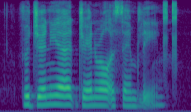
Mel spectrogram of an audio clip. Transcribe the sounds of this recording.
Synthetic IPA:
vəd͡ʒɪnjəd͡ʒɛnəɹələsɛ̃mblḭ

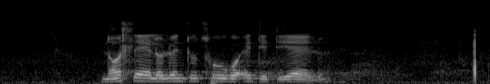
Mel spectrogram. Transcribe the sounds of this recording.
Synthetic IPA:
nɔɬɛlɔlwentʼut͡sʰuk̬ɔʔed̥ʱid̥ʱijɛːlwɛ

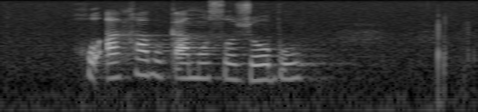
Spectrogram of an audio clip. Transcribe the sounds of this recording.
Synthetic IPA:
ɣʊʔak͡xabʊkʼamʊsɔʒoːbʊ

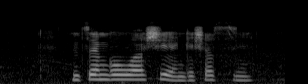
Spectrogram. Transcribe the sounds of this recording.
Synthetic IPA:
nt͡sɛŋɡɔwaʃiɦɛŋɡɛʃasi

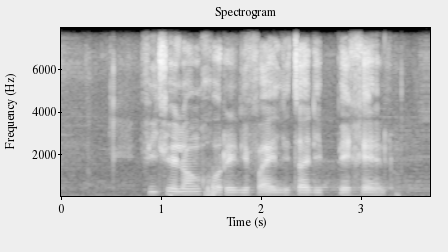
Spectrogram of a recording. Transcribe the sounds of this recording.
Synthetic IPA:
fit͡ɬʰɛlwaŋ̩χʊrʔɪdifaɪlɪt͡sadipɛχɛːlɔ

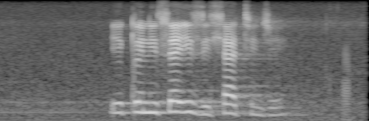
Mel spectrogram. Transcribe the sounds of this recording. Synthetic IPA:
iǃinisɛiziɬatʰind͡ʒʱɛ

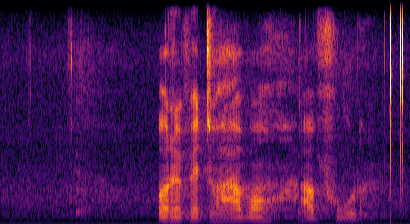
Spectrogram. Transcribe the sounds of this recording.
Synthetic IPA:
uɾiɸetʰuɦaβɔɦa̰p̪fʰuːɺɔ

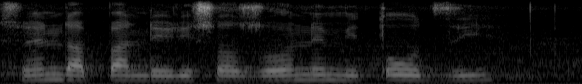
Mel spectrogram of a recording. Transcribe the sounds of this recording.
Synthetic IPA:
z̥ʷɛndapʼandeɺiswazʷɔnɛmit̪ʼoːd͡zi

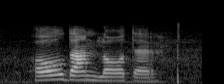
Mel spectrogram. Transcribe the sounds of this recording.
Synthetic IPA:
hɑːlˠdɐnlɑːtəɾ

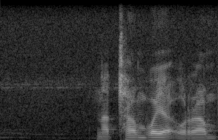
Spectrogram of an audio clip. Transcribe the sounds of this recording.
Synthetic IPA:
natʰambɔjaʔuraːmb

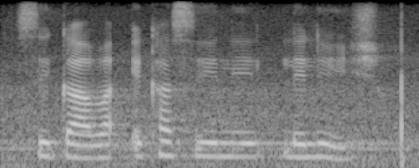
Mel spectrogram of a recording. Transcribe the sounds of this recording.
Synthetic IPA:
siɡ̥ʱaβaɛkʰasinileliːʃḁ

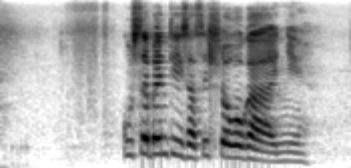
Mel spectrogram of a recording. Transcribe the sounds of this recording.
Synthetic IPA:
k̬usɛɓentʼis̬asiɬɔk̬ɔk̬aːɲɛ

